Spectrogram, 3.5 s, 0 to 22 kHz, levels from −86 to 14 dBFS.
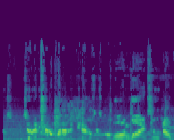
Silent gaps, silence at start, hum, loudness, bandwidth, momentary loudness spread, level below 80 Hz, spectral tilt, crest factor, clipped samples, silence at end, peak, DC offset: none; 0.05 s; none; -14 LUFS; 15.5 kHz; 8 LU; -66 dBFS; -1.5 dB/octave; 14 dB; under 0.1%; 0 s; 0 dBFS; under 0.1%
